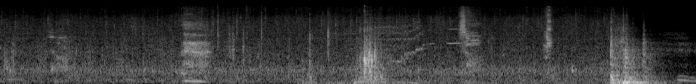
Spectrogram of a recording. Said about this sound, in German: Und ich brauche eine Kreditkarte, um die Tür aufzubrechen.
